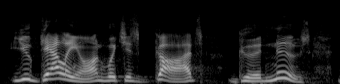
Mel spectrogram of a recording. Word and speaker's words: euangelion: It's pronounced euangelion.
